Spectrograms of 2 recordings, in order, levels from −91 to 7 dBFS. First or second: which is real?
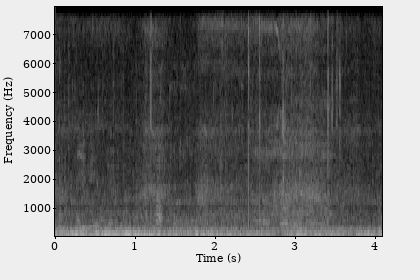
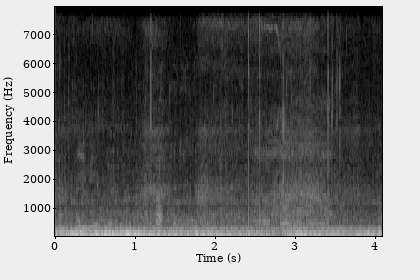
second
